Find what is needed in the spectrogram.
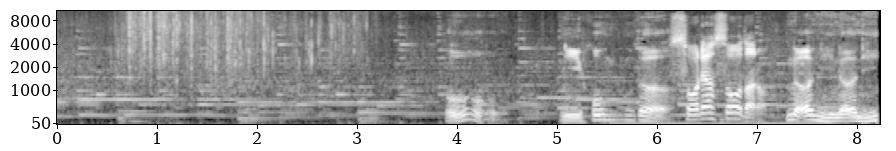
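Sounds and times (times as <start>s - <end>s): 
steady low musical hum: 0.0s - 8.2s
paper of a letter crinkling and rustling as it is opened and unfolded: 0.6s - 3.3s
speech: 3.9s - 8.2s.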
